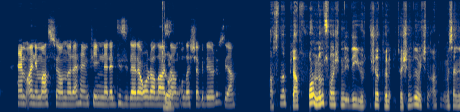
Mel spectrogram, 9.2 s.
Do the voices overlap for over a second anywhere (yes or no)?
no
